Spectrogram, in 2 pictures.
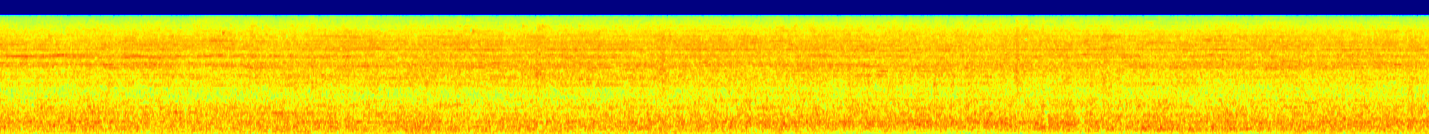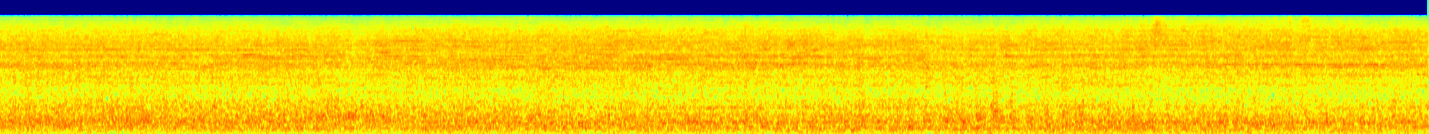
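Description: Freight train cars (covered hoppers and tank cars) rolling past at steady speed: a continuous loud rumble and rattle of steel wheels on rail, with thin high wheel squeal mixed in.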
